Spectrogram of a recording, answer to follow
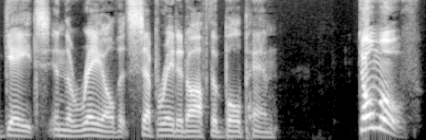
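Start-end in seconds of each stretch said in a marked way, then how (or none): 3.6-4.2 high, loud warning shout. A narrator's reading. Officer drawing his gun at an intruder, shouting. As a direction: shout to stop her dead. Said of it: "Cash shouted".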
